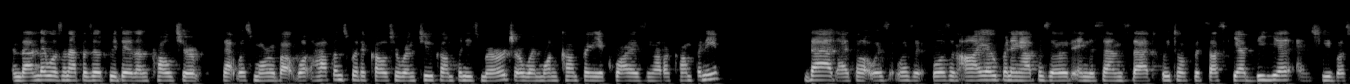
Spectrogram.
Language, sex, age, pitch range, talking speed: English, female, 20-39, 180-200 Hz, 235 wpm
